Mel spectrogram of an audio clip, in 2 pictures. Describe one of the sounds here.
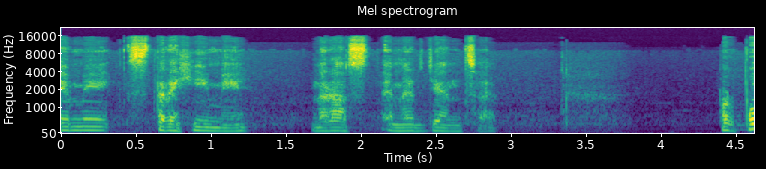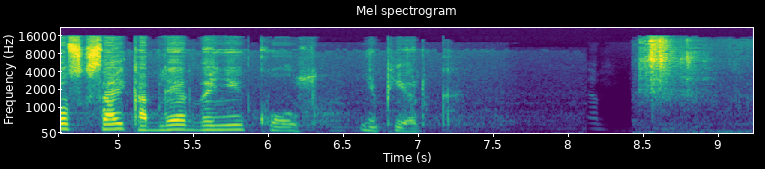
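A middle-aged man speaks calmly and clearly into a microphone.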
